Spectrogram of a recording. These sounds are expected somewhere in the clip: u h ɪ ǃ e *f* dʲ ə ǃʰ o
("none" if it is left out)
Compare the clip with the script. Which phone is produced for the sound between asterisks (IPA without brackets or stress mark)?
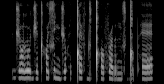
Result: f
